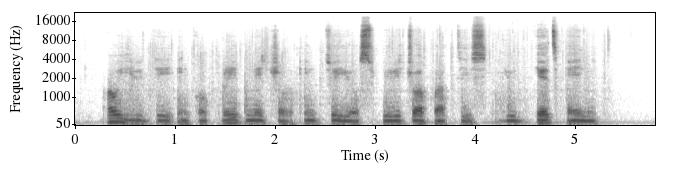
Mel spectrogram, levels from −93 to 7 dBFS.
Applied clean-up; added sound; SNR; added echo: neural mask model RNNoise.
